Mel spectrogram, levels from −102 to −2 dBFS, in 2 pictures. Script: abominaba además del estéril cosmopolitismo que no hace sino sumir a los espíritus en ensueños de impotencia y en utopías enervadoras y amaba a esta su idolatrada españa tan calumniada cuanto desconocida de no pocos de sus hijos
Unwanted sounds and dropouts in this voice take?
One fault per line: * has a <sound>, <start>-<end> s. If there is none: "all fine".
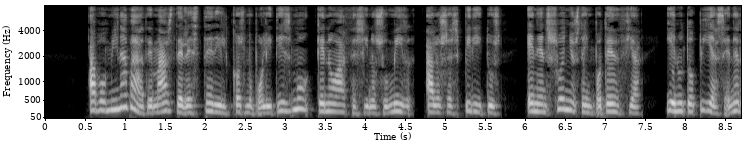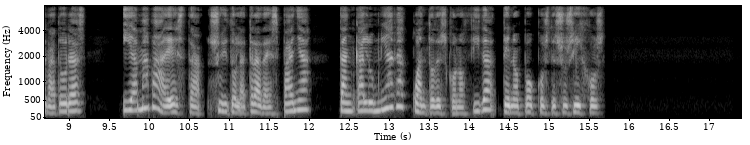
all fine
